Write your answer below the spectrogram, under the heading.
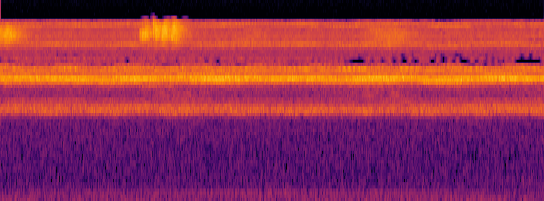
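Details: Crickets chorusing on a New England summer night, recorded outdoors: a steady, dense high-pitched trilling band with a second lower band beneath, continuous without pause, and a faint brief higher buzz near the middle.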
